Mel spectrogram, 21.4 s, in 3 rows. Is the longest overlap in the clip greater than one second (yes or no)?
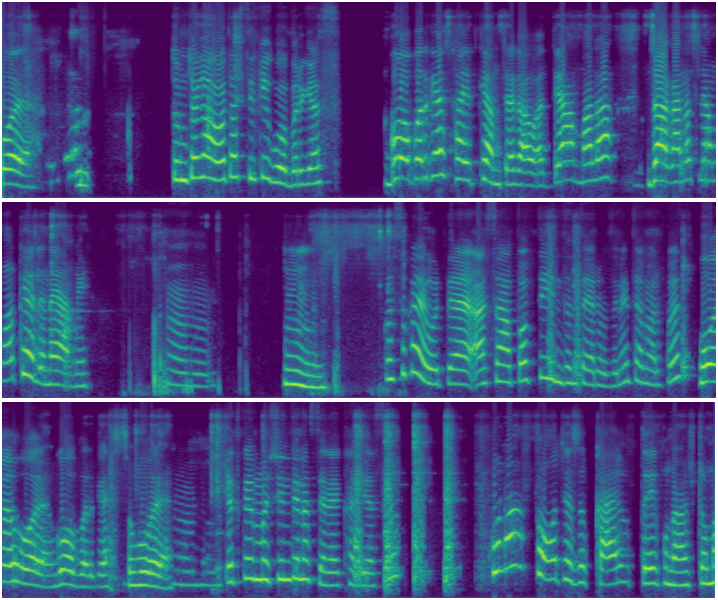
no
